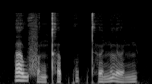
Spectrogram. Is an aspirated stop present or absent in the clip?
present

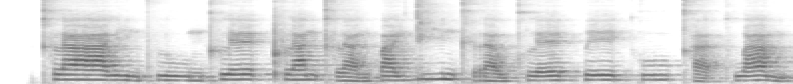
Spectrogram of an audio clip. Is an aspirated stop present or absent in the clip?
present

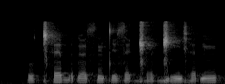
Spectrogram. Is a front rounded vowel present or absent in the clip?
present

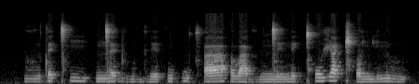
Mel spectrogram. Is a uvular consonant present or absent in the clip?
absent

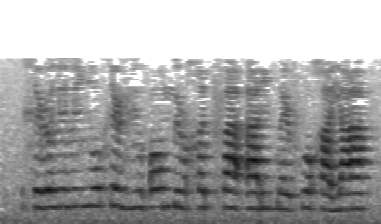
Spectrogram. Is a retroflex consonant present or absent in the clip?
present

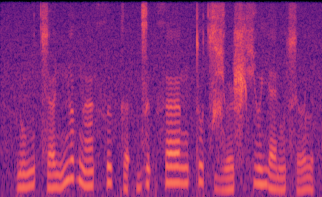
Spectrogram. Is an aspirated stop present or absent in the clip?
absent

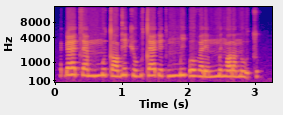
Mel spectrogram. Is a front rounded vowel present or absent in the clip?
absent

